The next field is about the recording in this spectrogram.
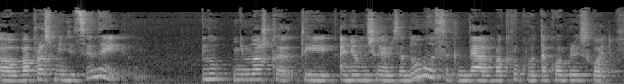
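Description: A woman's fairly high-pitched voice with ordinary pitch variation at a moderate pace, with audible room echo and noticeable background noise. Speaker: photographer. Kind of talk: interview. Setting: remote call.

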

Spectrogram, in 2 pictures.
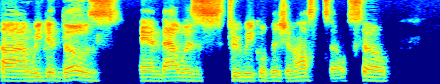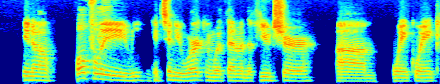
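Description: A man with an American accent and an unremarkable speaking voice talks at medium pitch and a moderate pace with fairly even intonation, in a dry, close sound with no echo. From Denver, Colorado. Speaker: documentary director. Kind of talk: casual interview chat.

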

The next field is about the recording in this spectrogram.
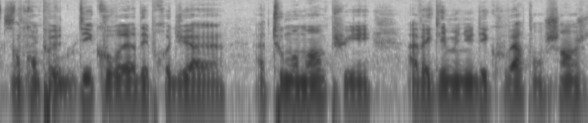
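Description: Very fast and in a monotone, flat intonation, a man talks at a medium pitch with a dark, mellow tone. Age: 20s. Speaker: sommelier. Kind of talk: casual chat.

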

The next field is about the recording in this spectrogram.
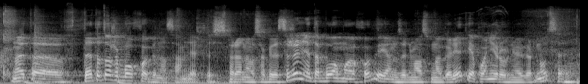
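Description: A man talking at a very fast pace with hardly any pauses, plus noticeable background noise and audible room echo. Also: medium pitch for a man, ordinary pitch variation. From Murmansk Oblast, northern Russia. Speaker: board game shop owner. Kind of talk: casual podcast interview.

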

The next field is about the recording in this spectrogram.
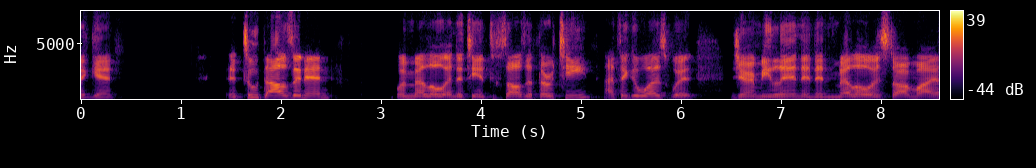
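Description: A man talks at a moderate pace with a fairly high pitch and a bright, sharp tone.

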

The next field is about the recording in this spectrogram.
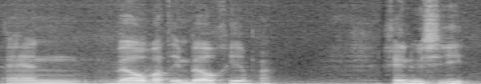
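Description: A man's fairly low, dark, mellow voice, somewhat breathy, with ordinary pitch variation. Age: 20s. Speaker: amateur road cyclist. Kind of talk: casual chat.

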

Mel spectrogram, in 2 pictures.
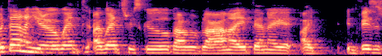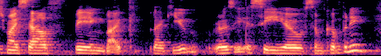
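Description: In a Dublin accent, a woman with a fairly low voice talks at a fairly quick pace with hardly any pauses and ordinary pitch variation. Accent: Dublin Irish. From Dublin, Ireland. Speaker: opera singer. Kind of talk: casual interview chat.

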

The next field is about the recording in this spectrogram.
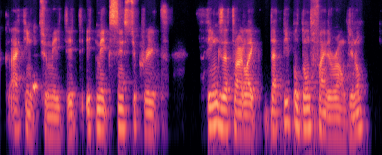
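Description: In a Portuguese accent, a man speaks at a moderate pace and medium pitch, with ordinary pitch variation against a quiet background. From Brazil. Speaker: software consultant. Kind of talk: interview.

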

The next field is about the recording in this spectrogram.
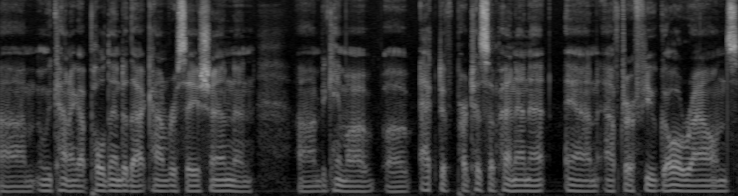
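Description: A very deep, low male voice with an American accent, monotone and flat, at a fairly quick pace, on a very clean recording with a silent background. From northeastern Minnesota. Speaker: broadband cooperative partnership manager. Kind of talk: interview. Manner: halting, many fillers.

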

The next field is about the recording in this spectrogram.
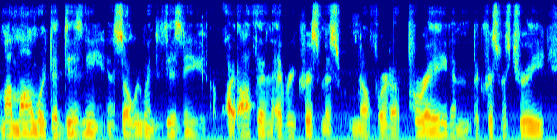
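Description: The voice has an American accent. It runs on with hardly any pauses. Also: man, very deep, low pitch for a man, ordinary pitch variation, moderate pace. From Central Florida (Kissimmee). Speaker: former college basketball player. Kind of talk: interview.

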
